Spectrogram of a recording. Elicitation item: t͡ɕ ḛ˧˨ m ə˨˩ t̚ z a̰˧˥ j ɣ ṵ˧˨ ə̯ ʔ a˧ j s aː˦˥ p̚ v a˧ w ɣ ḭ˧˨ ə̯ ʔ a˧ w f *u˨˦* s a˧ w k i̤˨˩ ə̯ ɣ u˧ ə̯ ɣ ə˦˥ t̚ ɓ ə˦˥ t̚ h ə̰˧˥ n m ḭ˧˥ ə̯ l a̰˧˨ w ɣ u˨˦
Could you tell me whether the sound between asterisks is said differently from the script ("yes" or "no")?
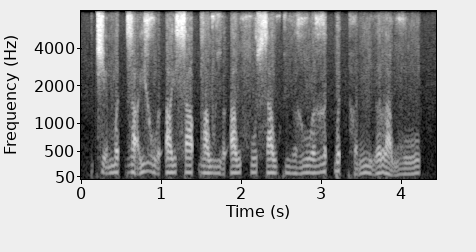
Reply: no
